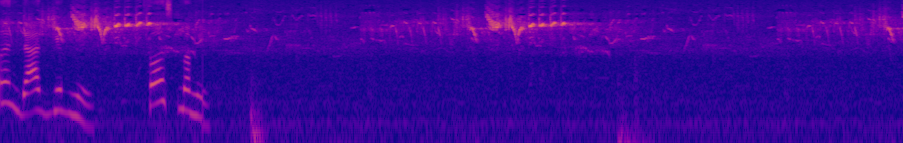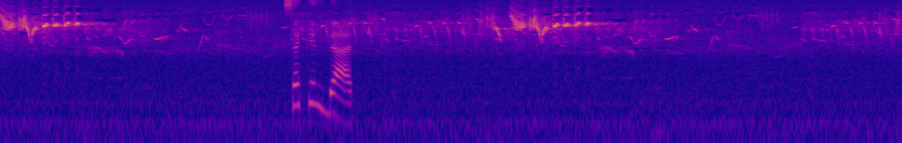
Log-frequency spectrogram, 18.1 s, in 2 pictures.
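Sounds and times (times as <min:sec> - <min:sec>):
birds chirping: 0:00.0 - 0:18.0
soft low thuds: 0:02.4 - 0:02.9, 0:06.1 - 0:07.0.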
